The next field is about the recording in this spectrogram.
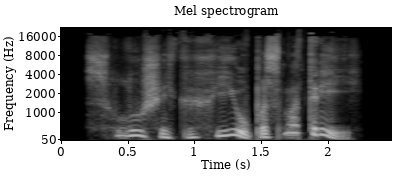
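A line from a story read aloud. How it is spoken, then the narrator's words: Sudden frightened whisper. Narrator (Russian): испуганным шепотом произнес вдруг костлявый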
